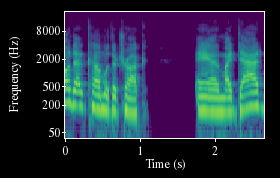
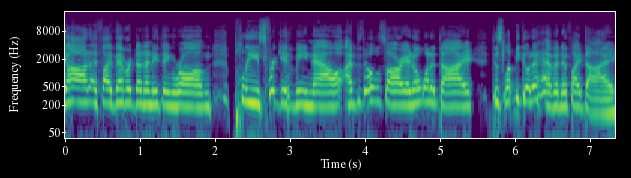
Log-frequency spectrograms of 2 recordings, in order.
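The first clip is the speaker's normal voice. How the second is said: play-acted, high, tearful, pleading voice through sobs; 5 semitones higher than usual. Retelling praying while stressed out in the car: retelling own sobbing prayer. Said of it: "I'm just sobbing, and I'm praying".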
